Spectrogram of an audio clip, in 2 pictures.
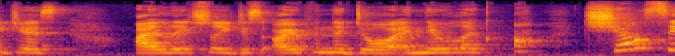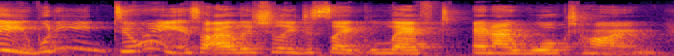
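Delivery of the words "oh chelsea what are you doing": high, startled call after a student leaving; teacher catching a student walking out, calling her back; surprised teacher calling out. Retold or imitated. Teacher calls after Chelsea as she storms out, high and startled.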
